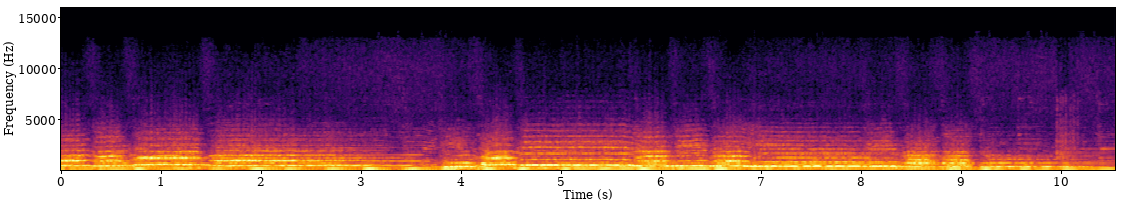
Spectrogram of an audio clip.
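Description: A congregation singing a church hymn together, many voices holding long notes and moving between them.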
